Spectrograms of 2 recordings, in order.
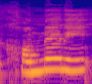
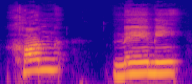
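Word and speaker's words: חָנֵּנִי: If that's the case, then choneni is actually technically chonneni. Chonneni. So we split the nun into two because of the dagesh.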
